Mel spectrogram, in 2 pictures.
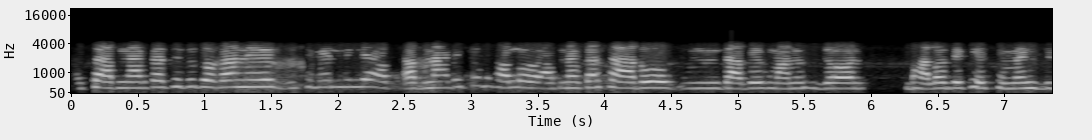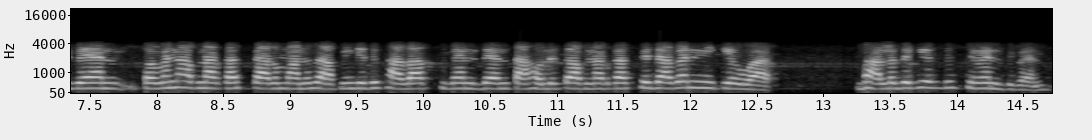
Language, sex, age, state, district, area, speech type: Bengali, female, 30-45, West Bengal, Uttar Dinajpur, urban, conversation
